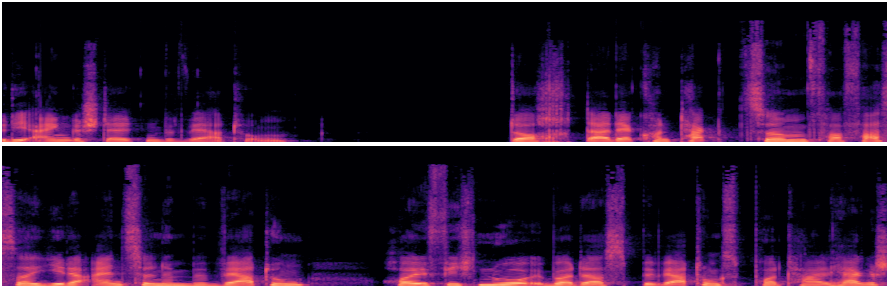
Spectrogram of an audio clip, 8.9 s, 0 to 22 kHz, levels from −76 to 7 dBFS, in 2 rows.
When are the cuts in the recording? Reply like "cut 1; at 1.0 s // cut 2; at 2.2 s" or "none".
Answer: none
